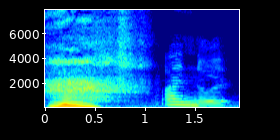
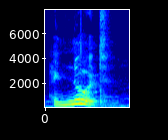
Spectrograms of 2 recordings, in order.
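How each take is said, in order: First: It is said flatly, without much energy. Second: It is said with lively enthusiasm.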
